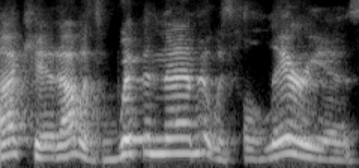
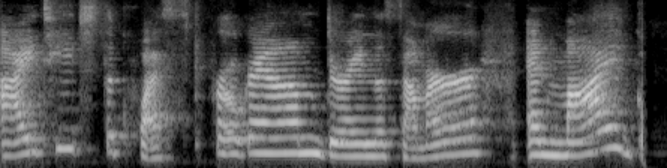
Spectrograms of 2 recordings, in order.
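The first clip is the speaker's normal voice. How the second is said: put-on slow, drawn-out Valley Girl drawl; 3 semitones higher than usual. Retelling a man's stage pitch at a conference: Valley Girl voice. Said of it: "this guy comes on stage and goes".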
